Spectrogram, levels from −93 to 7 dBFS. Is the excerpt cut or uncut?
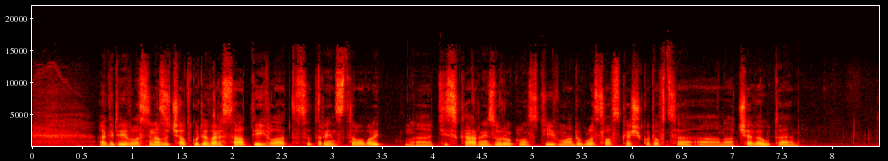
uncut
